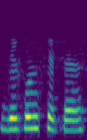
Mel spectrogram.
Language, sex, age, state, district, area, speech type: Bengali, female, 30-45, West Bengal, Birbhum, urban, conversation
